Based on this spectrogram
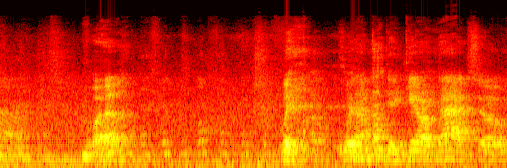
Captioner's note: laughter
